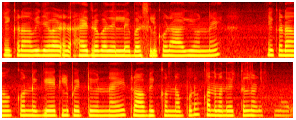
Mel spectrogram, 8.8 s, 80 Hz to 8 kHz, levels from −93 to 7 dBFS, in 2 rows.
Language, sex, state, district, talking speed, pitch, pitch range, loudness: Telugu, female, Andhra Pradesh, Visakhapatnam, 135 wpm, 240 Hz, 235-245 Hz, -16 LUFS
